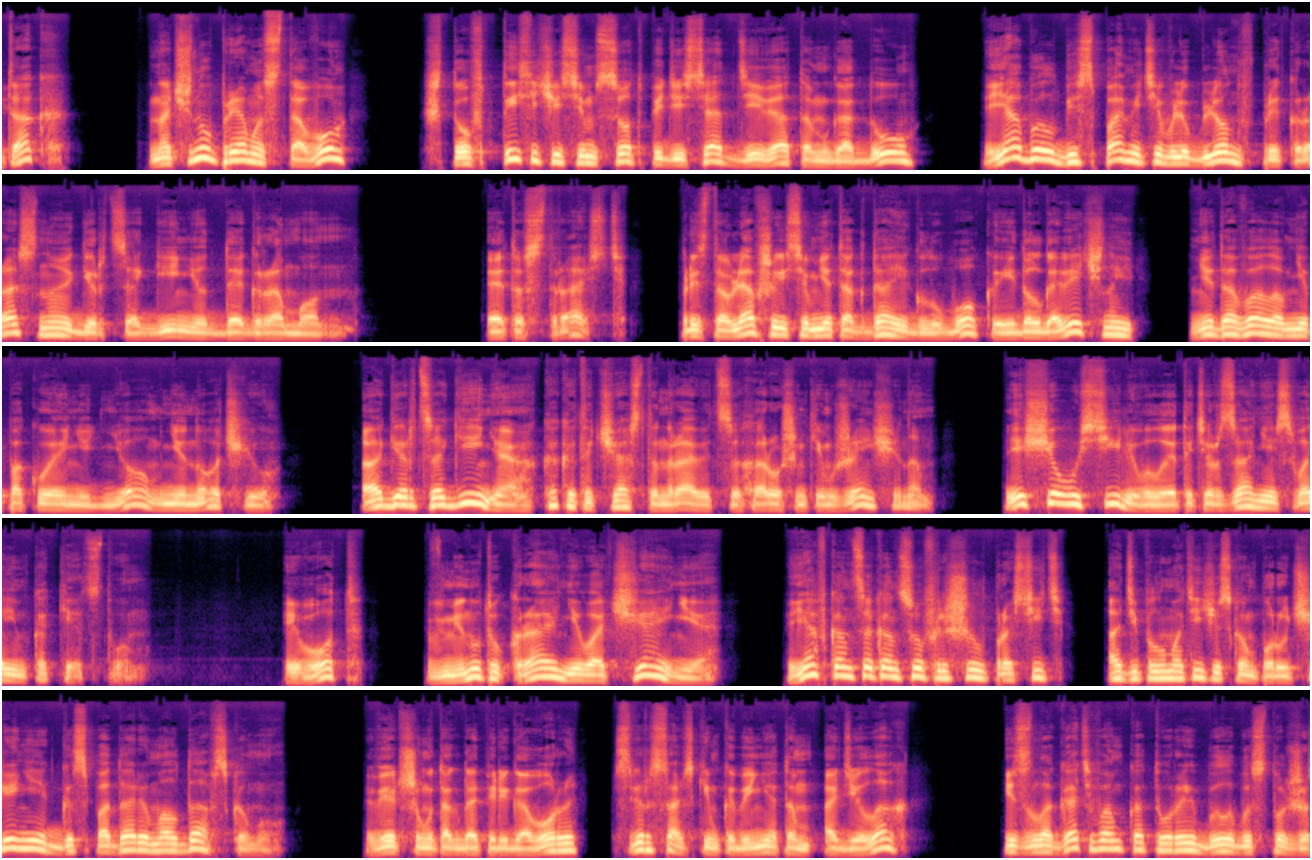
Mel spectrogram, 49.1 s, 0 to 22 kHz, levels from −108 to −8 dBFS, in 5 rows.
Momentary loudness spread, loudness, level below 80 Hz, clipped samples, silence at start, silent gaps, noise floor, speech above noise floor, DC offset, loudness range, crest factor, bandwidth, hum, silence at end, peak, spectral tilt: 10 LU; -14 LUFS; -48 dBFS; under 0.1%; 0 s; none; under -90 dBFS; over 76 dB; under 0.1%; 4 LU; 14 dB; 17.5 kHz; none; 0 s; -2 dBFS; -6 dB/octave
